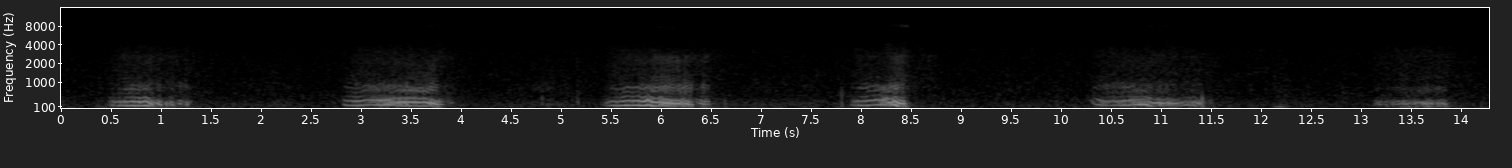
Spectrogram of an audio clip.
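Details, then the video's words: A sleeping cat snores loudly, giving six rasping, buzzy snores of about a second each, roughly every two and a half seconds, with quiet pauses between. "кот громко храпит"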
